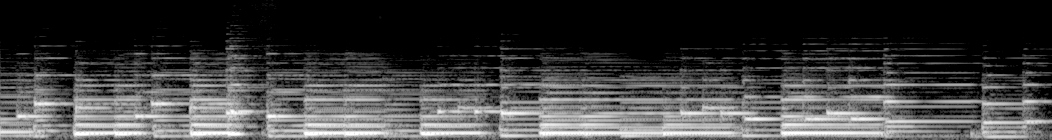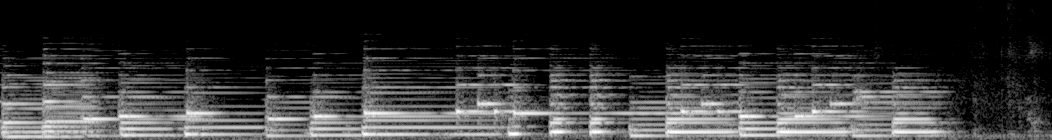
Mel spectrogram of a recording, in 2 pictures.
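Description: Acoustic grand piano being played: a slow piece of held chords and melody notes, cutting off at the very end.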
